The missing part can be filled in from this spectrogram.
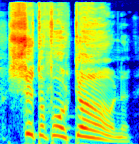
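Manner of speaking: put-on dad roaring at the teen to sit down, slow furious yell; angry yell. Angry yell. Dad yelling in narrator's face.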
